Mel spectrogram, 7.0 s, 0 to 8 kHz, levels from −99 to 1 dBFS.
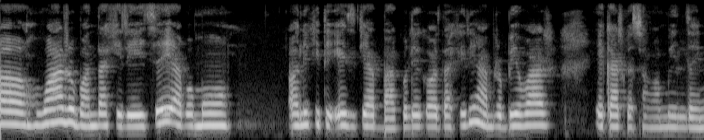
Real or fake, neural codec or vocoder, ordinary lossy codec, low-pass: real; none; none; 7.2 kHz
